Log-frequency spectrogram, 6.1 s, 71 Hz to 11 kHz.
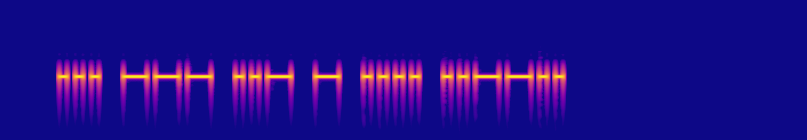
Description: Morse code, heard as a keyed tone, about 21 wpm, 700 Hz. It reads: SOUTH?
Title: 4x Word-Spacing - Sentences from Top 400 Words - 20wpm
